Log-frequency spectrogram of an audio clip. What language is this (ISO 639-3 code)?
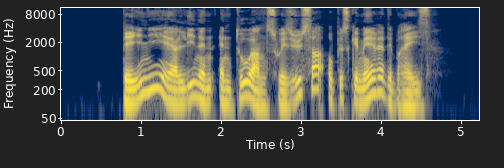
bre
